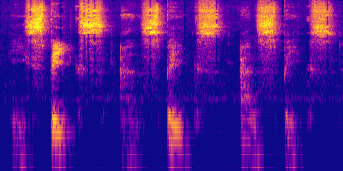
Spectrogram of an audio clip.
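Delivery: a slow, quiet drawn-out repetition. Shown as a demonstration. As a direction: let "speaks and speaks and speaks" drag on slowly. Demonstrates endless talk.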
